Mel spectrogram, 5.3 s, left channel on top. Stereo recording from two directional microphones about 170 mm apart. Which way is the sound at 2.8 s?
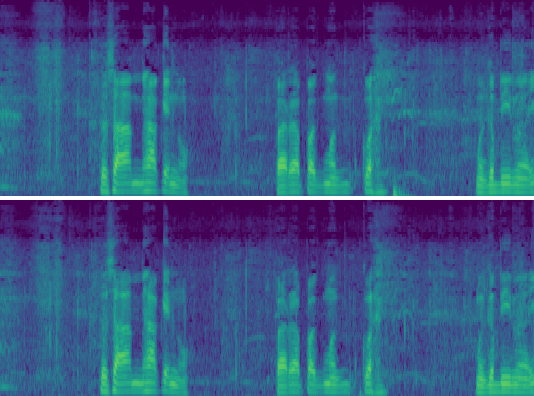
15° right (ahead or behind).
